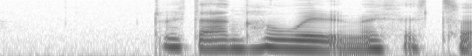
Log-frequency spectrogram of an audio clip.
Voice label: "anghywir", Welsh

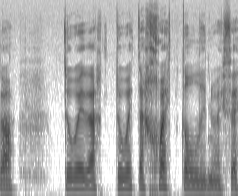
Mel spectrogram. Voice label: "chwedl", Welsh

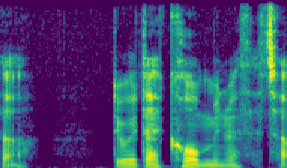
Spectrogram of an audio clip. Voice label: "cwm", Welsh

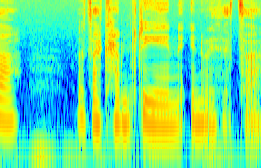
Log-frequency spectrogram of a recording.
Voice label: "camdrin", Welsh

